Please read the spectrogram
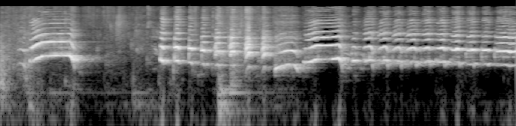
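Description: A cat yowls once in a high, drawn-out wail that rises and falls. From about two seconds in, a fast warbling run of short notes plays, like a quick tune.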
